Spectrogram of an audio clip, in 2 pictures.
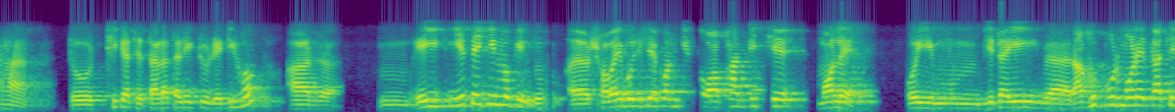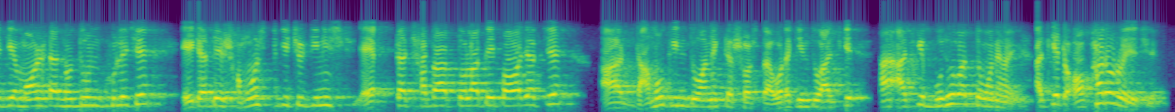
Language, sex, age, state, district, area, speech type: Bengali, male, 45-60, West Bengal, Purulia, urban, conversation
